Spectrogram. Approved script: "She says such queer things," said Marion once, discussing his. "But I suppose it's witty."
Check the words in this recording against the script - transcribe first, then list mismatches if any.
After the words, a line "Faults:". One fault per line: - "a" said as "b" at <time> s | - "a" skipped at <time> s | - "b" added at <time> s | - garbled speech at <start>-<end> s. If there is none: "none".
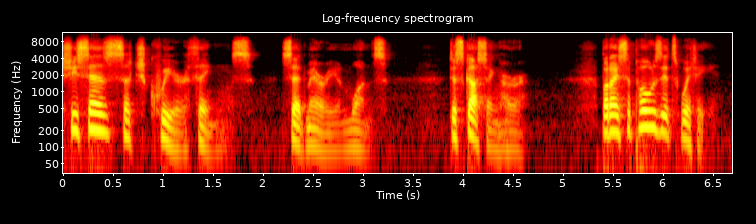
"She says such queer things," said Marion once, discussing her. "But I suppose it's witty."
Faults:
- "his" said as "her" at 4.4 s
